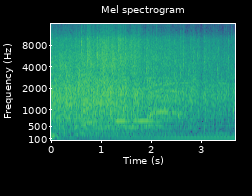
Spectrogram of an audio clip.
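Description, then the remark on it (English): A large audience claps steadily in a dense, sustained wave of applause, holding strong before tapering slightly toward the end. “With that, please give a massive round of applause”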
